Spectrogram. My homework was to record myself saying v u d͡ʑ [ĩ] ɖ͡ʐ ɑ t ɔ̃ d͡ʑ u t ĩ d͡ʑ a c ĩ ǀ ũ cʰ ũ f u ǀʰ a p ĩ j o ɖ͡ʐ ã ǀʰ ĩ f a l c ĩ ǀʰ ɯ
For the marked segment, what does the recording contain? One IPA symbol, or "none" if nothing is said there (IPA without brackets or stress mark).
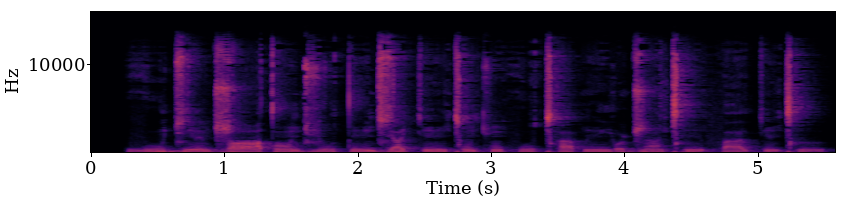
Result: ĩ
